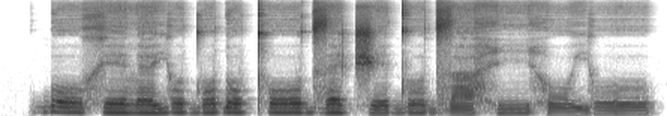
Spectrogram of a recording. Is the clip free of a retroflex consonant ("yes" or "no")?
yes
